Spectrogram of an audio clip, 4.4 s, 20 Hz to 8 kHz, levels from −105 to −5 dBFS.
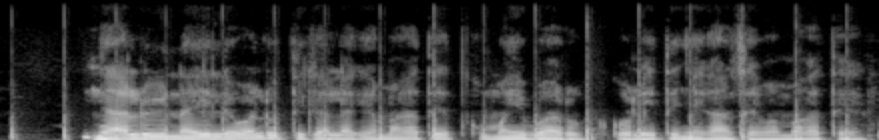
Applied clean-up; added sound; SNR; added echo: neural mask model RNNoise.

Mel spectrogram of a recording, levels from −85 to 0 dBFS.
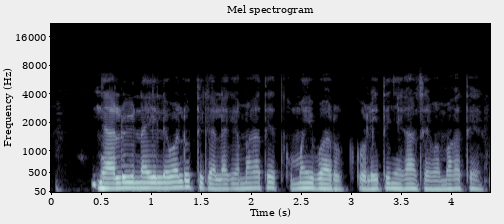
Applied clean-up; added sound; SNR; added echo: none; none; none; none.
